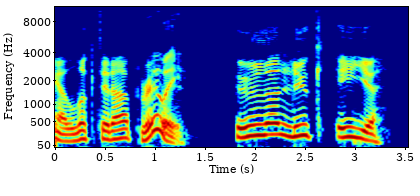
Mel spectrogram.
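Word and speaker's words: Ole Lukøje: Ulla Luke Iya. Wow. And it's not dead on, but it's okay.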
